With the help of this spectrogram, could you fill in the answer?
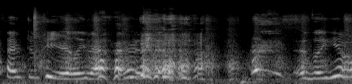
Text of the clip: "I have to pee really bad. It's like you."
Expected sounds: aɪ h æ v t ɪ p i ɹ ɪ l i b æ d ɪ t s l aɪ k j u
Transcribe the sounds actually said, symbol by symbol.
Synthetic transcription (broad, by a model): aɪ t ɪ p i ɹ ɪ l i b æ ɪ t s l aɪ k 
